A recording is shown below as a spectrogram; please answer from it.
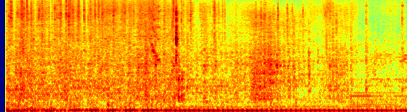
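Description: Side-by-side UTV's engine running with a steady low drone as the machine drives up a grassy slope and comes to a stop.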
